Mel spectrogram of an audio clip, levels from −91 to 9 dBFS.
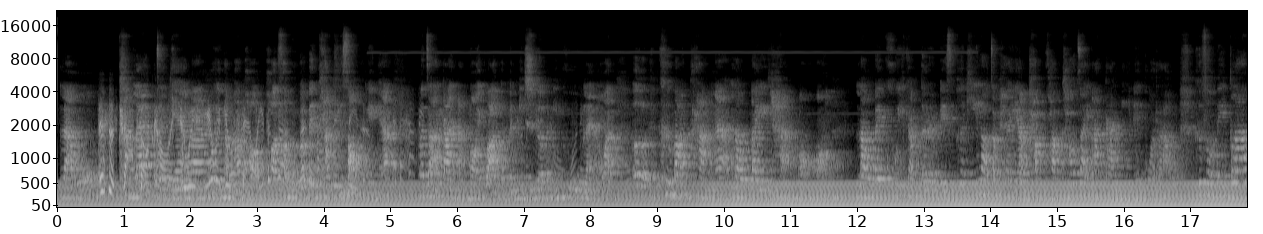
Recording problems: off-mic speech; far
room echo; noticeable; dies away in 1 s
electrical hum; loud; throughout; 50 Hz, 5 dB below the speech
alarms or sirens; loud; throughout; as loud as the speech
high-pitched whine; faint; from 4.5 to 14 s; 9 kHz, 35 dB below the speech
abrupt cut into speech; at the end

